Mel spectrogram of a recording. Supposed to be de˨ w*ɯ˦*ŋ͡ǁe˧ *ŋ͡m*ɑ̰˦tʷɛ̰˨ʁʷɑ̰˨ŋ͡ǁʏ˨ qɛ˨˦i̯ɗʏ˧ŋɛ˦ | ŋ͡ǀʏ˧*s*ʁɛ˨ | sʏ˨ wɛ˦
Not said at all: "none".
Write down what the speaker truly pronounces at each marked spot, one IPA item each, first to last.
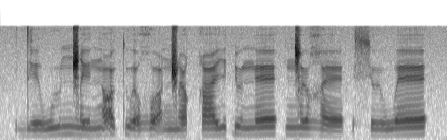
ɯ˦, ŋ, none

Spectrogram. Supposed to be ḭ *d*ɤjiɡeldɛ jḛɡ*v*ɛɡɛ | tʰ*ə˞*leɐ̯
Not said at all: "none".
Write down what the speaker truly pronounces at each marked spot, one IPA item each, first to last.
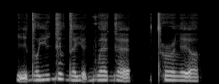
d, w, ə˞

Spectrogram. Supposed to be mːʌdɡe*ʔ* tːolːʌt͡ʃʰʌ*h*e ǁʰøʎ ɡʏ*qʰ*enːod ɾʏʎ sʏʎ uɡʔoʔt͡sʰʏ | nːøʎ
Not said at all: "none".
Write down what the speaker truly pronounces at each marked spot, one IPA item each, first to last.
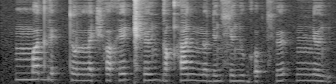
ʔ, h, qʰ

